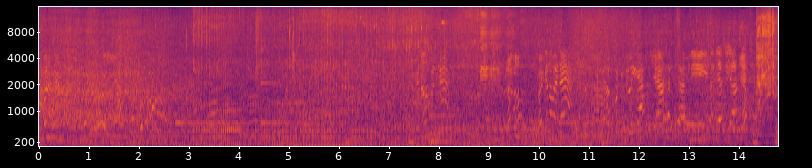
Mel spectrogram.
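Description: A motorcycle engine running close by, with young women chattering and laughing over it and background music underneath.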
